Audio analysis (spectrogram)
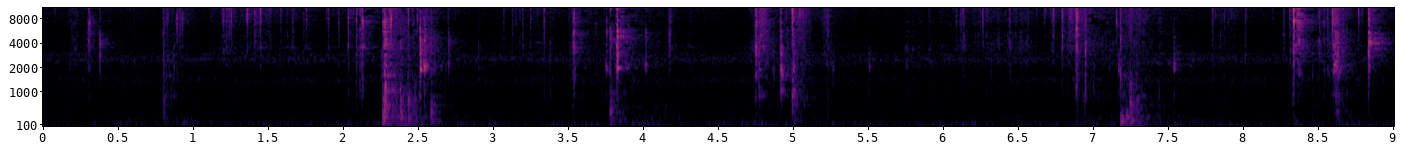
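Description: An oval, palm-sized solid white Balea soap bar with a purple polka-dot coating is held in the hand and shaved with a utility knife blade. Quiet, crisp scraping and carving strokes come in bright, dry bursts, some sharp and brief, others longer and rasping like tearing. The sound is thin with little low end, and each stroke stops almost at once with no ring.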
